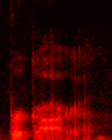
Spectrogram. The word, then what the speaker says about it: Bergara: There's the Bugaras, because it's Bergara is how you say his last name.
